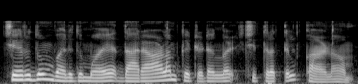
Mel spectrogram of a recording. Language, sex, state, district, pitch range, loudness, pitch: Malayalam, female, Kerala, Kollam, 145-180 Hz, -15 LUFS, 155 Hz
